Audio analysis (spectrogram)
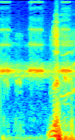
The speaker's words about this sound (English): And there would just be nothing but that cricket sound that I like to play once in a while.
